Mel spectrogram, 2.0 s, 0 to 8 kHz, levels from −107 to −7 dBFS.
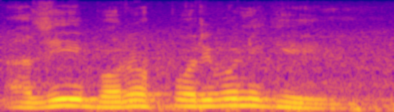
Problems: constant background noise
